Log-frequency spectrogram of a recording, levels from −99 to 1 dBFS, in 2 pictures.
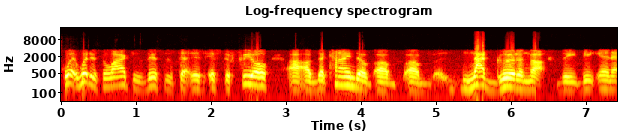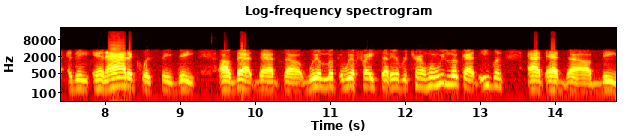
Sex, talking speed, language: male, 200 wpm, English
